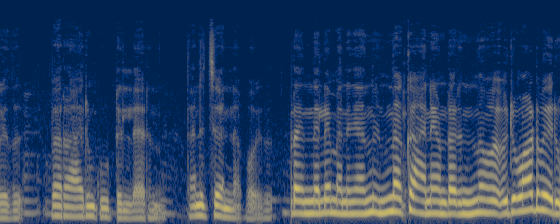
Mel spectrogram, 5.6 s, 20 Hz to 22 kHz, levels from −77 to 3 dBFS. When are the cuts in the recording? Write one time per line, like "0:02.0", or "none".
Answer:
0:02.8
